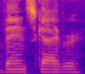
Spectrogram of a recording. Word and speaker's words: Van Sciver: It's just Noah Van Sciver.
